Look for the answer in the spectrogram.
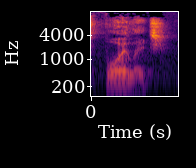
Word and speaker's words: foliage: Before we redo minute three at 2:25, let's just review again foliage, spelled F-O-L-I-A-G-E. I'm drawing attention to that word because a lot of people pronounce it as foliage. It is actually foliage.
